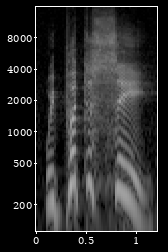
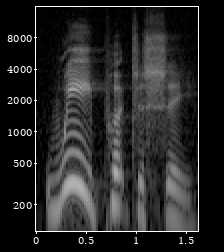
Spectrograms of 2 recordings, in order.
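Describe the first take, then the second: First: Said in the usual way. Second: WE drawn out long, then a drop; slow line leaning hard on "We"; stress on WE. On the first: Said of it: "notice how Luke puts it". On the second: Shown as a demonstration. Preacher points out Luke was aboard too, stress on WE. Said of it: "Notice it was not just Paul".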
